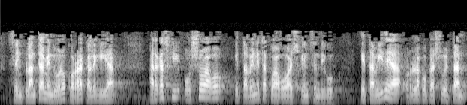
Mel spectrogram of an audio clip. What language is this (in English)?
Basque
